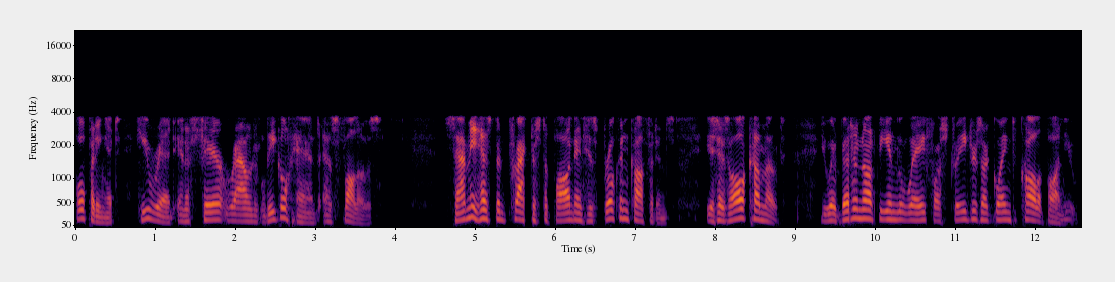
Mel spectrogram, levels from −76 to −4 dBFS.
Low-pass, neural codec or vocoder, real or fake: 3.6 kHz; codec, 16 kHz, 4 kbps, FunCodec, trained on Chinese and English, 50 frames a second; fake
